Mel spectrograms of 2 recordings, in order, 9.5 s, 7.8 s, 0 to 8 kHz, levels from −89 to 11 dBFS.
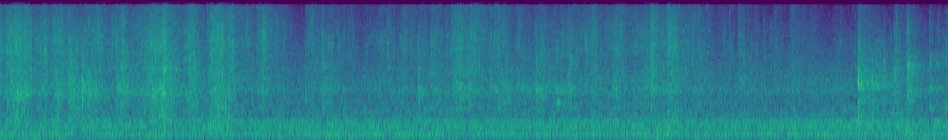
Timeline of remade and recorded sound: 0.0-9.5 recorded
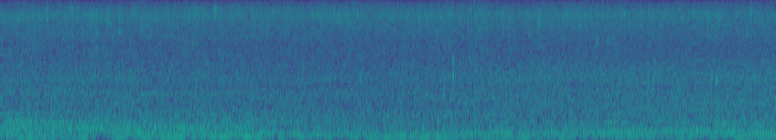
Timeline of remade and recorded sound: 0.0-7.8 recorded

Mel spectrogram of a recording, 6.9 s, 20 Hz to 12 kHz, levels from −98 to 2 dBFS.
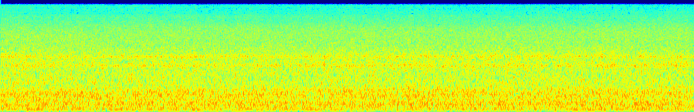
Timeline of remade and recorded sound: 0.0-2.5 recorded; 2.5-3.1 remade; 3.1-6.9 recorded

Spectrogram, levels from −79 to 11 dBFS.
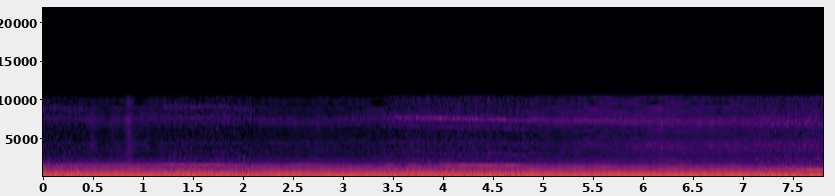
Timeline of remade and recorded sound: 0.0-0.4 recorded; 0.4-1.2 remade; 1.2-2.1 recorded; 2.1-3.4 remade; 3.4-4.9 recorded; 4.9-7.1 remade; 7.1-7.8 recorded

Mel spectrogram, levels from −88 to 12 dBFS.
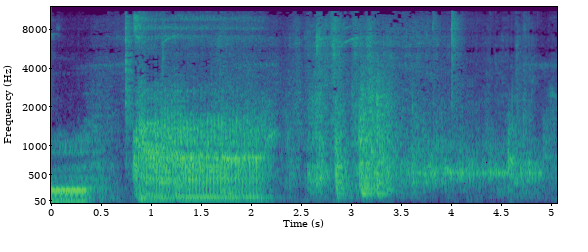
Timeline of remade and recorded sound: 0.0-4.2 recorded; 4.2-5.1 remade

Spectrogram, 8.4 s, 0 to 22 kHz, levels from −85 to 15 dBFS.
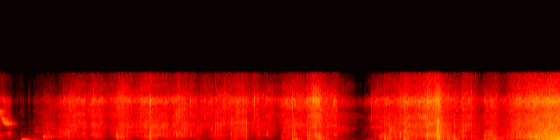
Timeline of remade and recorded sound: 0.0-8.4 remade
